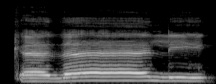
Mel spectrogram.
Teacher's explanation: ज़ाल को नरम करके बारीक करके पढ़ने के साथ ज़ाल पर कड़ा ज़बर होने की वजह से ज़ाल को एक अलिफ के मिक़दार खींचेंगे। लाम को बग़ैर खींचे पढ़ेंगे।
